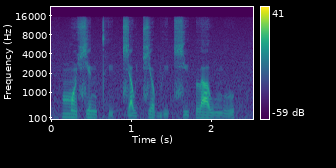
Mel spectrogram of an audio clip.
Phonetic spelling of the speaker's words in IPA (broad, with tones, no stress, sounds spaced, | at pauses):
m ɔ̃˥˧ ɕ e˥˧ n t̪ʰ i˨ ʔ t͡ɕ a˧ w t͡ɕ ə˥˧ b i˨ ʔ ɕ i˦ ʔ l a˧ w m u˨˦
